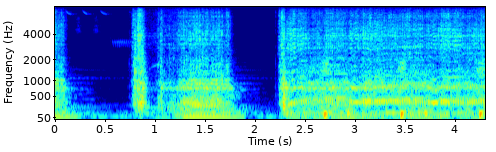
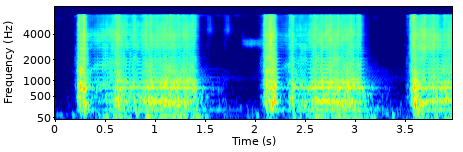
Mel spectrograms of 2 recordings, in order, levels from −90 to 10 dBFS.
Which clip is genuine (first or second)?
first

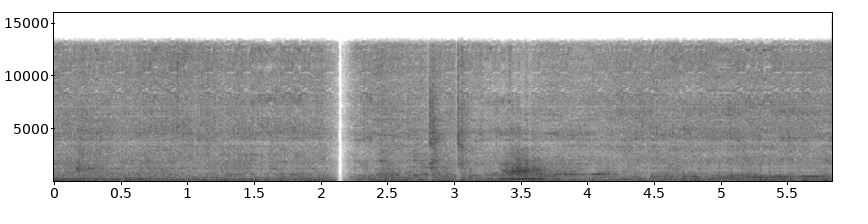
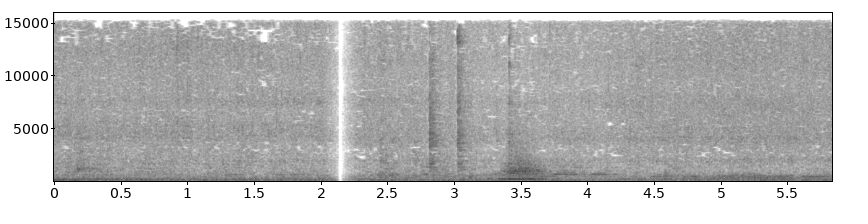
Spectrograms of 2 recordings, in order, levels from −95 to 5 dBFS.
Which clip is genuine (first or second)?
second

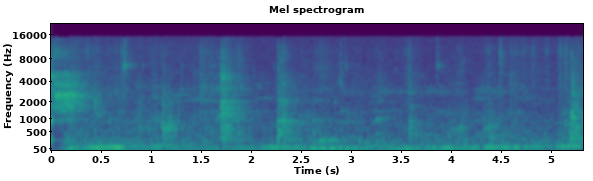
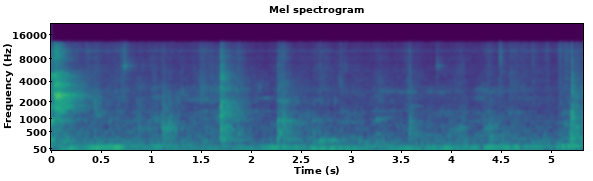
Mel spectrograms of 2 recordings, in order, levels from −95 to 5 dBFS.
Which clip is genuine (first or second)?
first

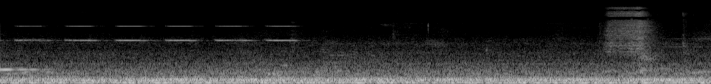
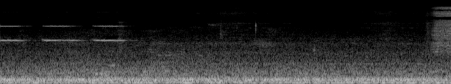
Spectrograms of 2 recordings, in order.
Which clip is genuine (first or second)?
first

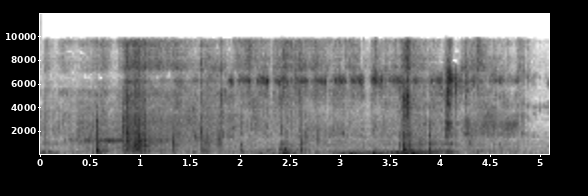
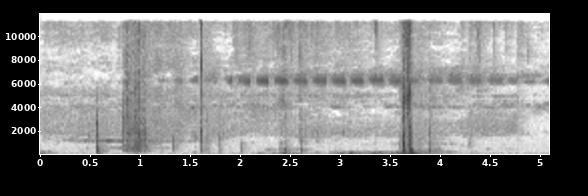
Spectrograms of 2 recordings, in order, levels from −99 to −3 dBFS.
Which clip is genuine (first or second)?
second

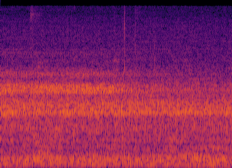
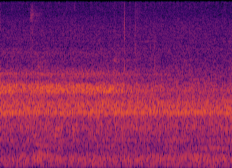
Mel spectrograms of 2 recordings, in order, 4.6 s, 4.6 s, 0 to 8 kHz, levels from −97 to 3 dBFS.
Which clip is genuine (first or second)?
second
